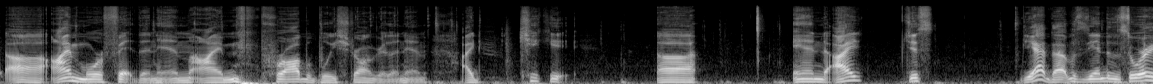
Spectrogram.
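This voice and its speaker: A man's voice: medium pitch, dry recording. A teenage boy telling a rambling story in a casual way while playing a video game, with lots of fillers and restarts. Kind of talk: casual storytime over gameplay commentary.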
